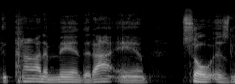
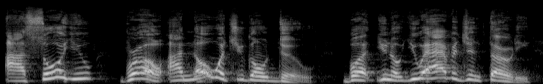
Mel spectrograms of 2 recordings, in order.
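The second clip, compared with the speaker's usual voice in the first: mock plea to a player; 6 semitones higher than usual. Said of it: "I'm like".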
